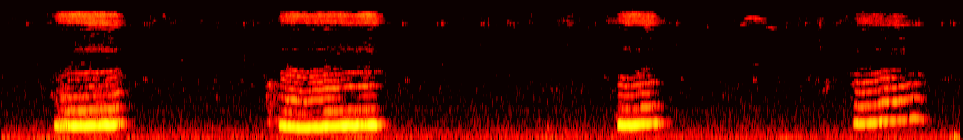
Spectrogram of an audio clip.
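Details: Snoring female cat named Tiffany: four whistling, slightly wavering tones, each under a second, coming every two to three seconds in a breathing rhythm, over a quiet, steady low hum.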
